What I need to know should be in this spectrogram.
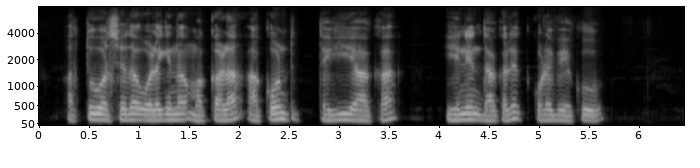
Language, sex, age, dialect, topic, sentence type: Kannada, male, 36-40, Central, banking, question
